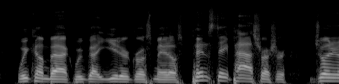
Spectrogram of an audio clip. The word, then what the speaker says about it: Yetur Gross-Matos: Yetur Gross-Matos.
